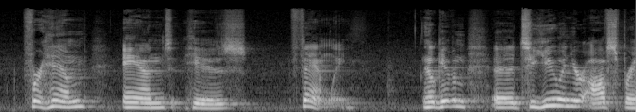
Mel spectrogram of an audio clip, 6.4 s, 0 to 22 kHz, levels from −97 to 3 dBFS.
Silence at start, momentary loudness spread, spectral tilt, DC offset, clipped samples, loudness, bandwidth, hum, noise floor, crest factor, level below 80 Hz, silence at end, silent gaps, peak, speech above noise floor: 0.25 s; 13 LU; -6 dB/octave; under 0.1%; under 0.1%; -22 LUFS; 16 kHz; none; -54 dBFS; 16 dB; -66 dBFS; 0 s; none; -6 dBFS; 33 dB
